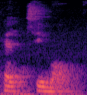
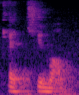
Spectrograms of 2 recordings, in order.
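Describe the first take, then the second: First: The words are joined into one linked chunk. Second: The same.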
